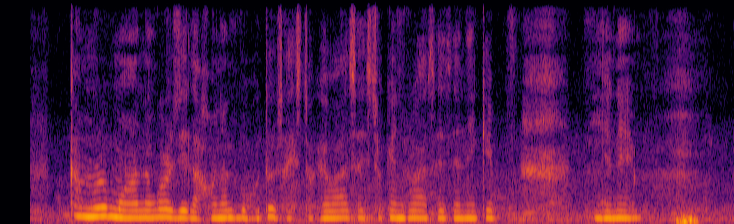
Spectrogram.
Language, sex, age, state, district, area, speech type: Assamese, female, 18-30, Assam, Kamrup Metropolitan, urban, spontaneous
